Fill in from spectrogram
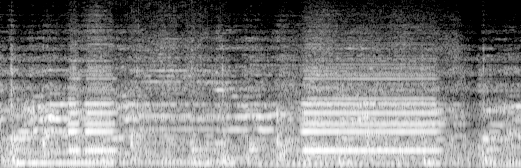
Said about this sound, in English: So when they get to the club, someone outside is beeping their car horn.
